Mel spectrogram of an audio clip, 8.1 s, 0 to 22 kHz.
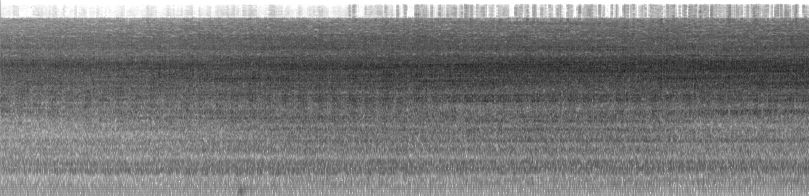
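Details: Lada Kalina 11194 at idle: steady high-pitched whistle over an even idle, said to be the timing belt; exact source unproven.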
